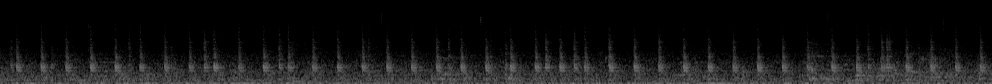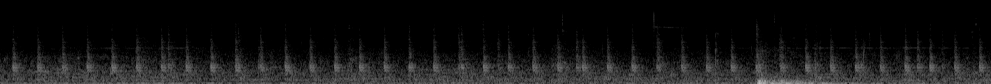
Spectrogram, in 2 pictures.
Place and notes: Lithuania, Vilnius, rainwater pipe
after a rain. water drips from rainwater pipe
Vilnius district municipality, Lithuania, 6 November 2012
